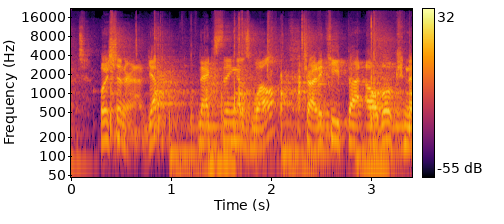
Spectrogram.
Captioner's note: wood thudding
